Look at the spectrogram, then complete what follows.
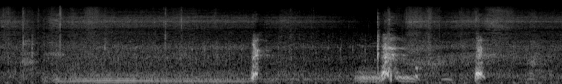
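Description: Dogs barking: a few short, sharp barks about halfway through and near the end, after a low drawn-out sound in the first couple of seconds.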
